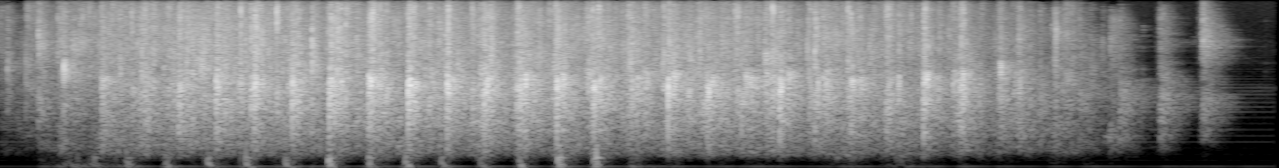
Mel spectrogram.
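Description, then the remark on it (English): An audience breaks into steady applause for its group leaders, many hands clapping together with sharp, rapid claps, holding strong for several seconds before tapering off into a few scattered final claps. “So can we give a round of applause for all of our leaders?”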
